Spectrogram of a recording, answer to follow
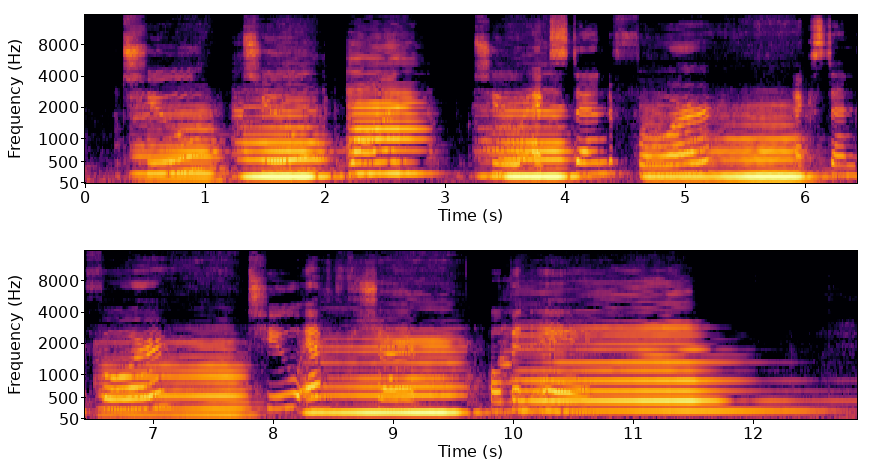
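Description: Cello played with the bow: a slow beginner's passage of about nine low, held notes, each around a second long, fingered in the extended position. The last note is held and dies away near the end.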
